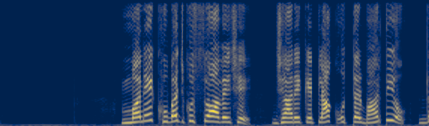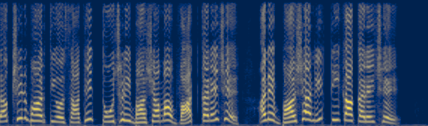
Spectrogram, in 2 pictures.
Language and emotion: Gujarati, angry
